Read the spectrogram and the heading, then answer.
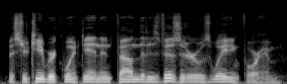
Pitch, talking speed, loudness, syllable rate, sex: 105 Hz, 270 wpm, -18 LUFS, 6.3 syllables/s, male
